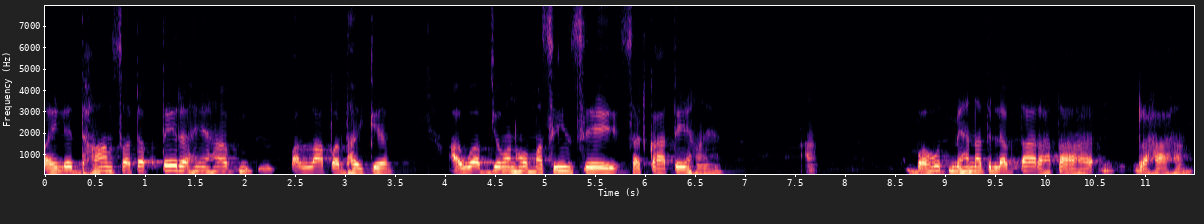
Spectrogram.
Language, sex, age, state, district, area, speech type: Hindi, female, 60+, Uttar Pradesh, Prayagraj, urban, spontaneous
